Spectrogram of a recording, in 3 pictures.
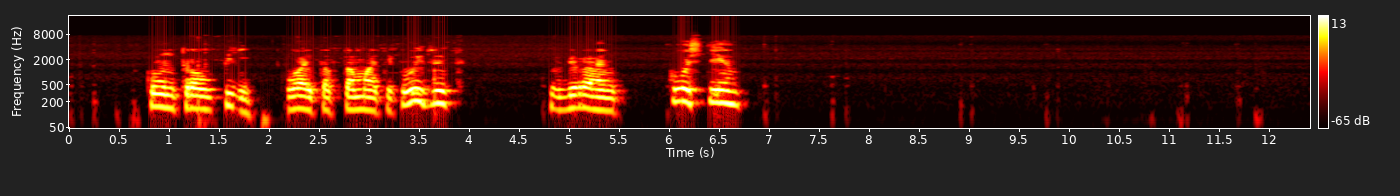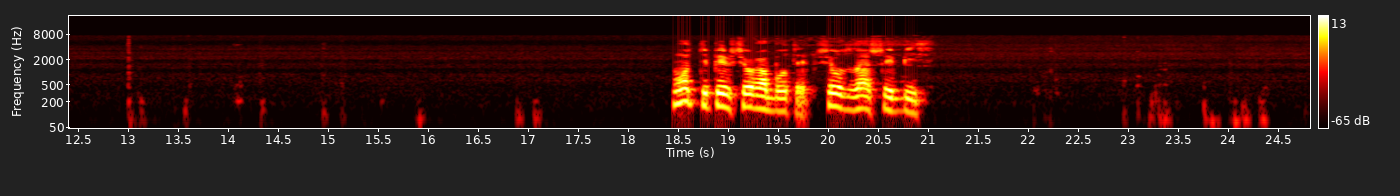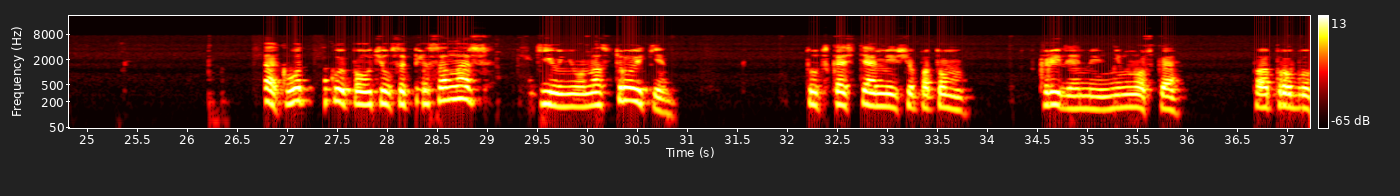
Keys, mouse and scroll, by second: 1.4 ctrl+p, 4.9 click, 6.0 click, 7.0 click, 7.9 click, 8.9-10.0 drag, 11.4 middle click, 13.0 KP_3, 13.7 shift+middle click, 15.1 click, 17.0 r, 23.2 click, 24.3 ctrl+z, 26.3 KP_1, 27.4 middle click, 28.8 shift+middle click, 29.6 shift+middle click, 30.9-32.0 middle drag, 33.4 middle click, 35.3 KP_1, 37.1 click.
